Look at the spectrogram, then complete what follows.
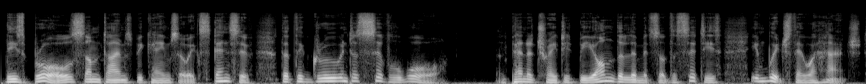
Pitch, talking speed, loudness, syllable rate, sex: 110 Hz, 175 wpm, -18 LUFS, 5.7 syllables/s, male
